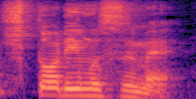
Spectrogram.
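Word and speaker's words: 一人娘: 발음은 히토리무스메.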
